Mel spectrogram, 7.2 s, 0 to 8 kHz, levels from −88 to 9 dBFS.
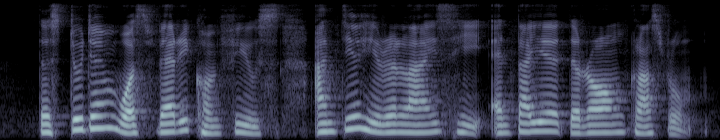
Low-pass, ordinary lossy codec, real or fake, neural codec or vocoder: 7.2 kHz; none; real; none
